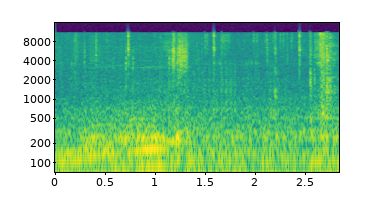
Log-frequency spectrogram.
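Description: Steady low rumble of a Jeep with a manual transmission being driven on the road, its clutch slave cylinder broken, engine drone continuous and fairly loud with faint clunks as gears are shifted without the clutch.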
